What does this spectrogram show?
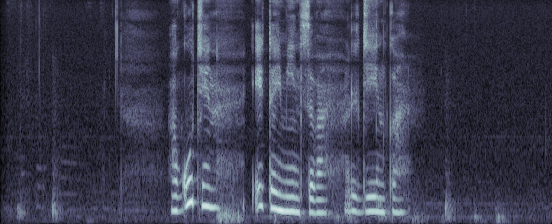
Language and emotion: Russian, sad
